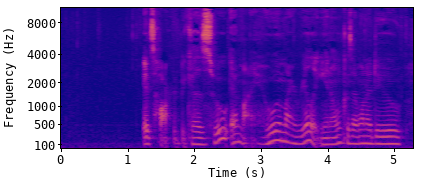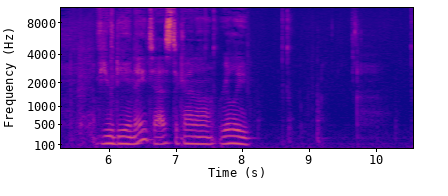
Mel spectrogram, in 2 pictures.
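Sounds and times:
speech: 0:01.2 - 0:08.2
typing on a computer keyboard: 0:08.6 - 0:08.9.

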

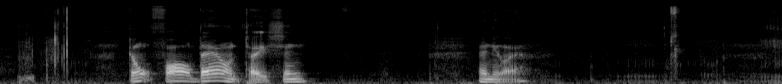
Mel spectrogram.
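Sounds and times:
speech: 0:01.3 - 0:03.2, 0:04.8 - 0:05.4
kitten purring: 0:05.9 - 0:07.8.

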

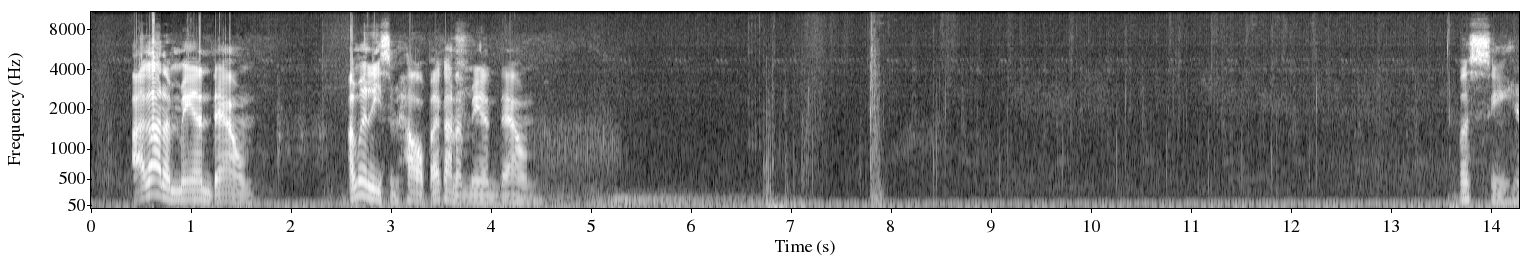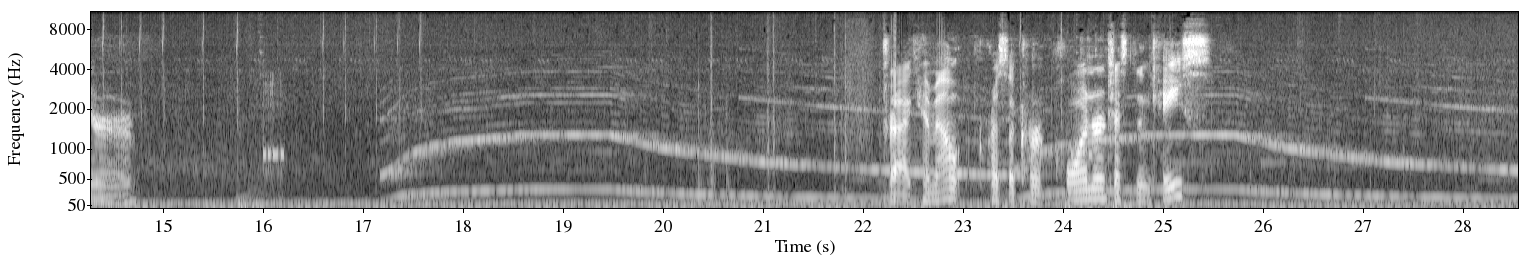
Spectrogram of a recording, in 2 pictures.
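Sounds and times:
speech: 0:00.4 - 0:01.7, 0:02.6 - 0:04.5, 0:13.7 - 0:14.8, 0:22.3 - 0:25.6
ambulance siren wailing: 0:02.3 - 0:06.5, 0:08.2 - 0:14.8, 0:17.1 - 0:28.5.

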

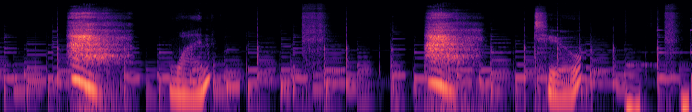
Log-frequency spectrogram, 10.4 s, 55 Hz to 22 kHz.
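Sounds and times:
long deep breath exhaled as a voiced sigh: 0:01.0 - 0:02.0, 0:06.4 - 0:07.3
speech: 0:02.6 - 0:03.4, 0:08.2 - 0:08.9.

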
